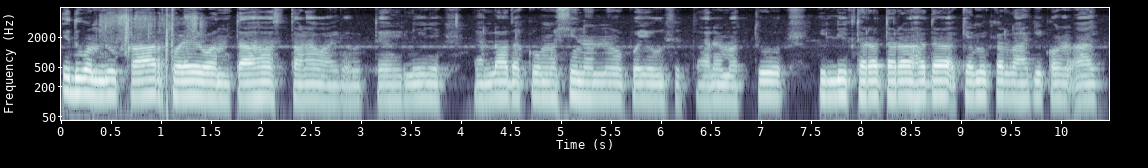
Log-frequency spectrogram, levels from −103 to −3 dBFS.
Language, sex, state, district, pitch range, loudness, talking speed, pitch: Kannada, male, Karnataka, Koppal, 115-130 Hz, -16 LUFS, 80 wpm, 120 Hz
